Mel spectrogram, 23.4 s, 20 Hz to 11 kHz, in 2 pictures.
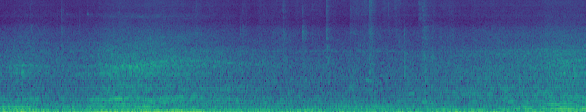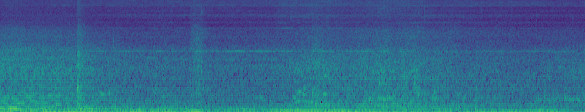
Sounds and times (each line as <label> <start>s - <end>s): Traffic Sound 0.0s - 23.4s
Walking in the street 0.0s - 23.4s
